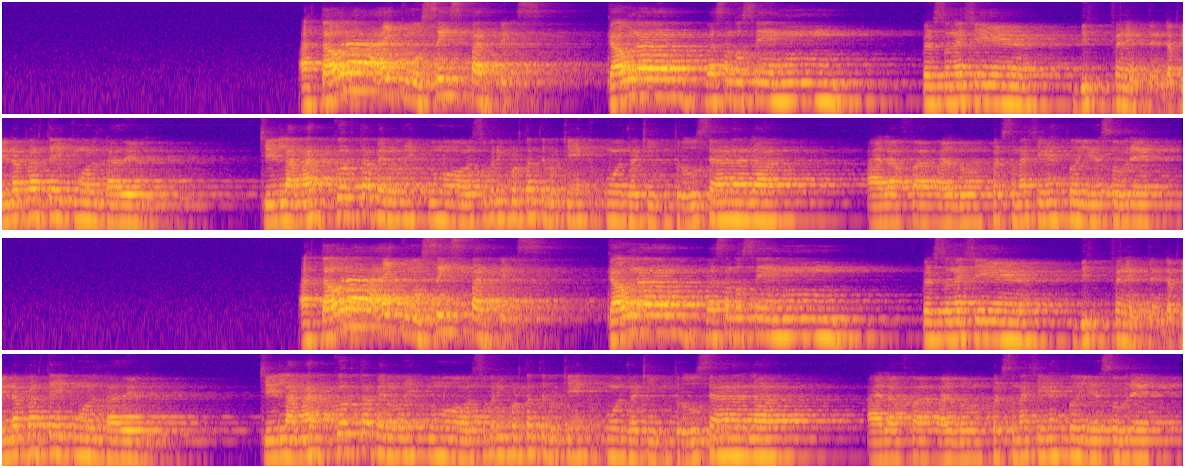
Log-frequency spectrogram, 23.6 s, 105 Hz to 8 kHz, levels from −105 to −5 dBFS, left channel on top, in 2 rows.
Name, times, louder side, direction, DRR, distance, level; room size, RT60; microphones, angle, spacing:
voice 1, 3.0-5.2 6.1-8.4 9.2-10.4 10.7-13.4 14.4-19.6 20.5-23.3, left 1 dB, 5° left, 1 dB, 0.7 m, -22 dB
9.6 x 5.3 x 6.5 m, 2.5 s
head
